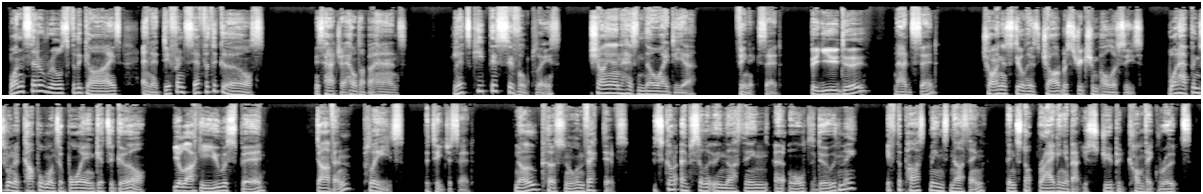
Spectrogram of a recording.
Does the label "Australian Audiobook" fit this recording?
Yes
